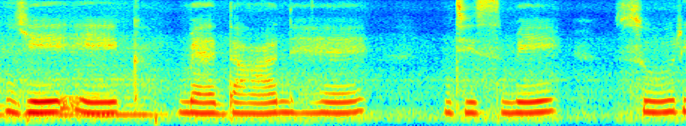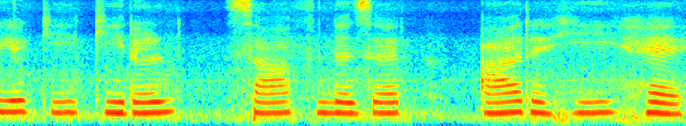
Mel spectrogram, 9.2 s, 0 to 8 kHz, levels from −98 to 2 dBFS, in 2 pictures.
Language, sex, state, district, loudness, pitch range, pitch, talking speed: Hindi, male, Chhattisgarh, Raipur, -17 LUFS, 215-225 Hz, 215 Hz, 85 wpm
